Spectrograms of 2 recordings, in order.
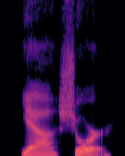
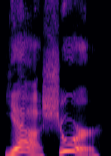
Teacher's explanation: if someone says, Yeah, sure. in a flat tone, it might mean they're not really interested. But if they say, Yeah, sure. with excitement. It's genuine agreement.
